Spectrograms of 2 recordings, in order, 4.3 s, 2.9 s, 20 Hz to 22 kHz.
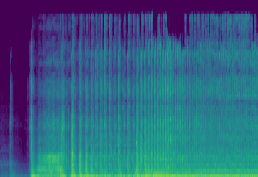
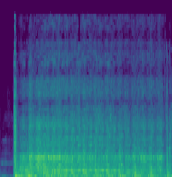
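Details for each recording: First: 55-year-old Montgomery Ward lawn tractor single-cylinder engine, started on a marine battery charger after an earlier start with choke stalled when the clutch was released, now without choke: short crank, catches quickly, steady even putter with no misfires; normal start and idle. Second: 55-year-old Montgomery Ward lawn tractor, on full choke, battery charged with a 12-volt marine charger: labored cranking at about five thumps a second that slows toward the end; weak battery, though it then starts and runs.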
